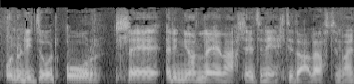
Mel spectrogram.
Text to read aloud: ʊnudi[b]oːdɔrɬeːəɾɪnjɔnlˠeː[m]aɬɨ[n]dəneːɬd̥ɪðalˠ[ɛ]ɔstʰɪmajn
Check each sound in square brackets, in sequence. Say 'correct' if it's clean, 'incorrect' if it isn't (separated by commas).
incorrect, correct, incorrect, correct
